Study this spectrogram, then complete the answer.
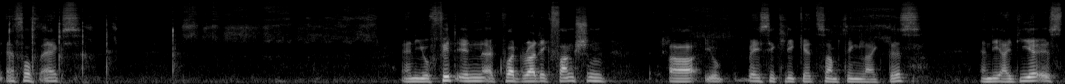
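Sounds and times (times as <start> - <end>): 
speech: 0.1 - 1.2, 4.0 - 10.6
faint scratchy writing strokes sketching a function graph on a board: 0.1 - 3.8, 6.6 - 9.2.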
